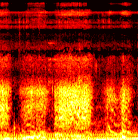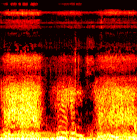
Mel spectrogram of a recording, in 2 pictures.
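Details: Baby snoring, with the parent worried that a baby snores like this: noisy, rattling, snorting breaths with squeaky tones, repeating about every second over steady background noise; snoring.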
